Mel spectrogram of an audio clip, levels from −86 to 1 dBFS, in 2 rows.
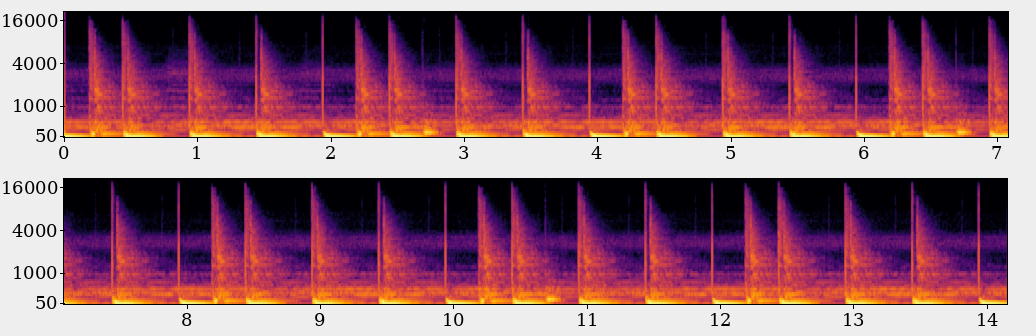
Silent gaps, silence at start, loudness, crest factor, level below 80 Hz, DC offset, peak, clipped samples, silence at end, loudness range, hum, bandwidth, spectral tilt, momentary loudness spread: none; 0 s; -15 LUFS; 10 dB; -12 dBFS; under 0.1%; 0 dBFS; under 0.1%; 0 s; 0 LU; none; 11 kHz; -6.5 dB/octave; 4 LU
